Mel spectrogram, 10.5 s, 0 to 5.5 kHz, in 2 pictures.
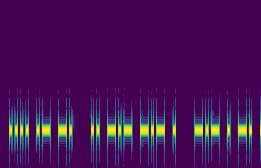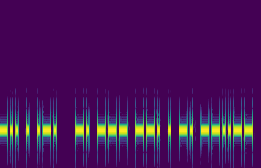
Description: Morse code, heard as a keyed tone, about 22 wpm, 600 Hz. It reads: HAN IKKE KENDER NOGEN,
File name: Ferie QRS 22wpm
